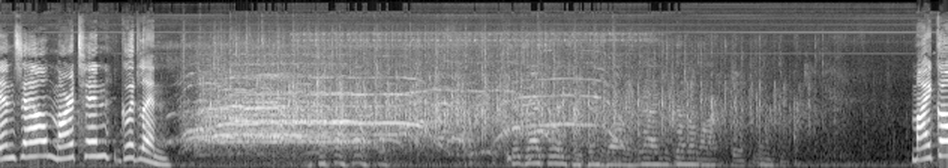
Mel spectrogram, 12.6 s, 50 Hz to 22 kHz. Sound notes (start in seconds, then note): 2.4 audience cheers; 2.4 audience applauds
